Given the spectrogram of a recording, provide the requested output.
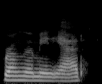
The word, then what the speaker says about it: Rhongomyniad: It starts with an R, and I cannot pronounce it for the life of me. R-H-O-N-G-O-M-Y-N-I-A-D. – Yeah, it looks like it's pronounced Rongomaniad. So, yeah, she has a spear, too.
